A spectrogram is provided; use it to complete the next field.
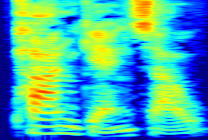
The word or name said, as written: PAAN1 GENG2 SAU2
